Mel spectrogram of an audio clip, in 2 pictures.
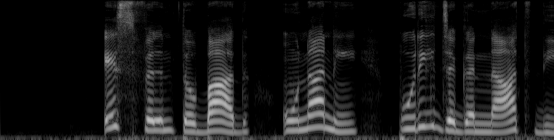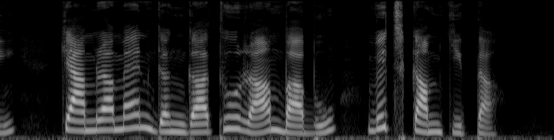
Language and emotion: Punjabi, neutral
